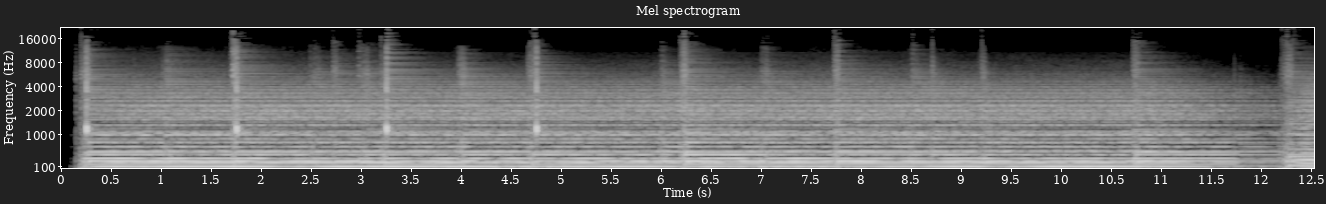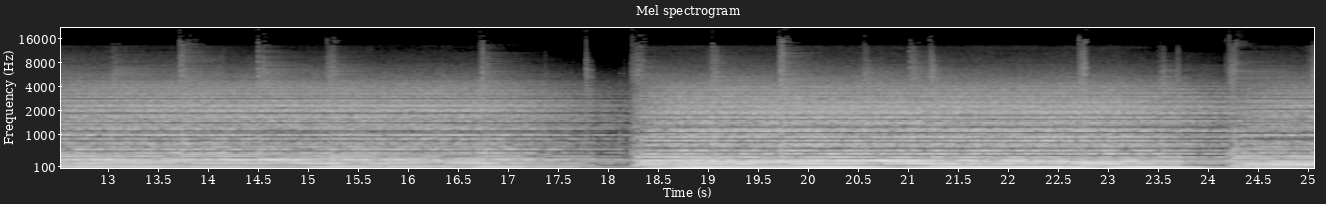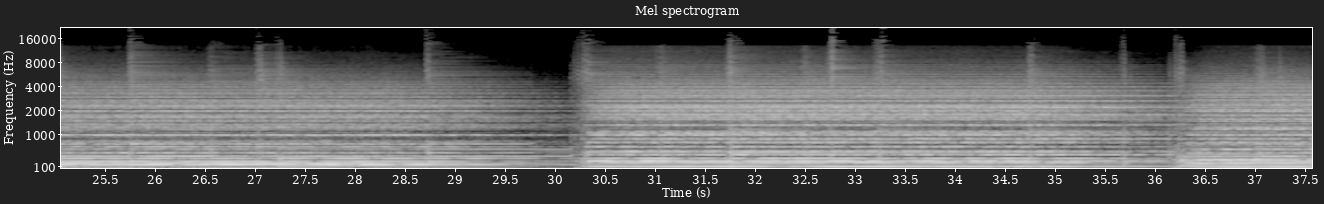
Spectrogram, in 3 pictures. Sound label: backingtrack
